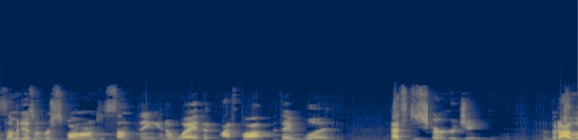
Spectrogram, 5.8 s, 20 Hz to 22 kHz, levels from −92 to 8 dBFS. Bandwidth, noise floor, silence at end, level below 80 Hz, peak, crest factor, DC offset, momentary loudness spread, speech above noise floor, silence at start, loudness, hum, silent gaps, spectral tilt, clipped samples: 8.8 kHz; -66 dBFS; 0 s; -72 dBFS; 0 dBFS; 22 dB; under 0.1%; 13 LU; 44 dB; 0.05 s; -22 LUFS; none; none; -3.5 dB/octave; under 0.1%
